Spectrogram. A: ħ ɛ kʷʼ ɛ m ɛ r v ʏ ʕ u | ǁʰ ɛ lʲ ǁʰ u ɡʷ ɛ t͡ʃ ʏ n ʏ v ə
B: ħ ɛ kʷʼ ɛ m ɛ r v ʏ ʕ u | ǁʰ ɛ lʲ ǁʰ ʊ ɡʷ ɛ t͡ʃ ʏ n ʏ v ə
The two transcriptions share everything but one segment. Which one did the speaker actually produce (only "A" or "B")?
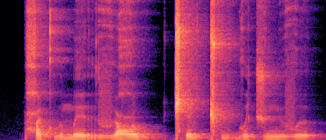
A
